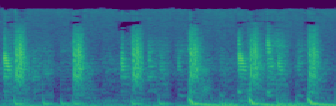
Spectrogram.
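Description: Techno in a DJ mix: a fast four-on-the-floor beat at about two and a half kicks a second with bright hi-hats. The kick drum drops out for roughly the first second while the hats carry on, then comes back in.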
